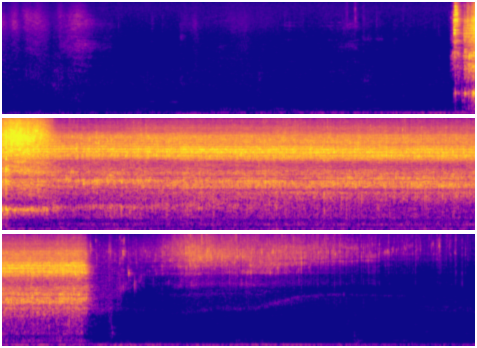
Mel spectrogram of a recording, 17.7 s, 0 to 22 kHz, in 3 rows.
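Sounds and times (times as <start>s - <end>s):
soda water fizzing: 5.6s - 17.6s.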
